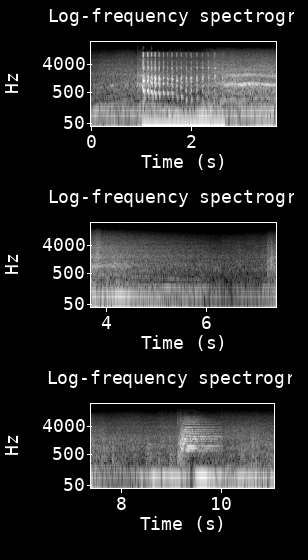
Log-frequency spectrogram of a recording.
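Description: Tyres rattle quickly over ridged bumps.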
